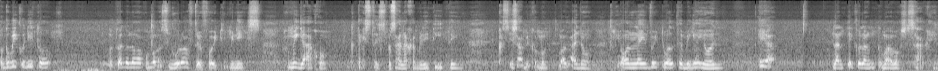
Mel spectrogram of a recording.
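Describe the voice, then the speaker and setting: A woman talks at a fairly quick pace but leaves long, frequent pauses, with noticeable background noise behind her. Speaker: vlogger. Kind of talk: casual vlog chat. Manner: animated.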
